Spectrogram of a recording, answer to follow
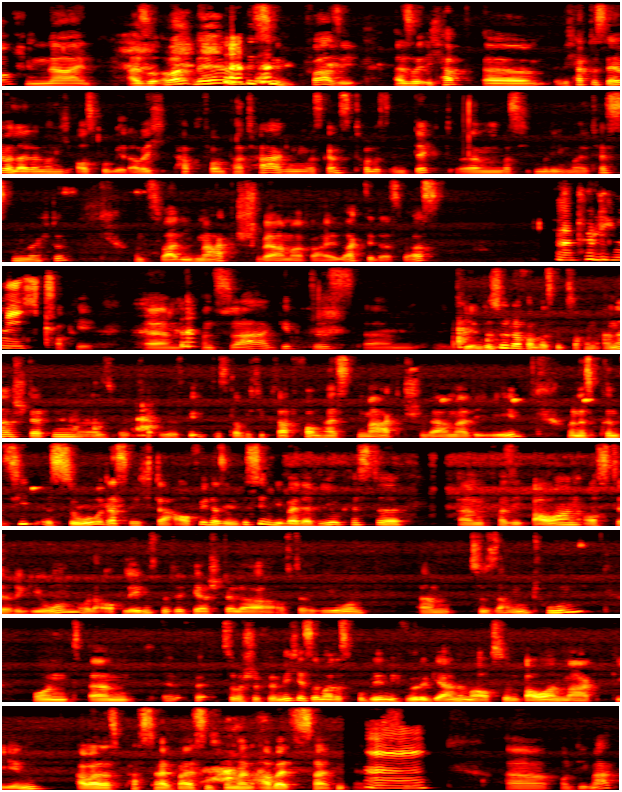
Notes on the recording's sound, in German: Spricht via Skype mit. Die Tonprobleme bitten wir zu entschuldigen.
